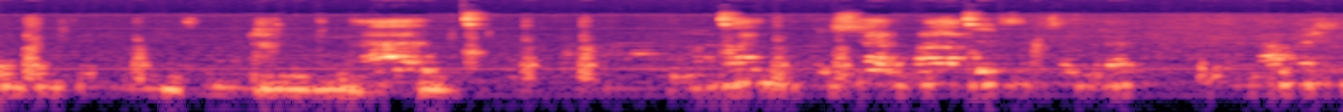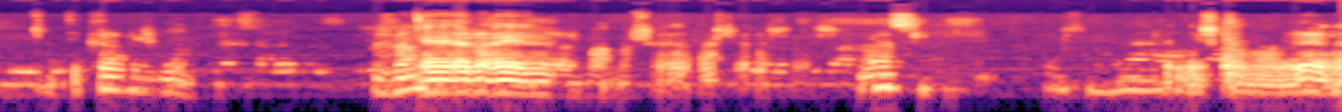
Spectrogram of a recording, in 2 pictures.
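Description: An elderly man speaks calmly and steadily, close to a microphone.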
